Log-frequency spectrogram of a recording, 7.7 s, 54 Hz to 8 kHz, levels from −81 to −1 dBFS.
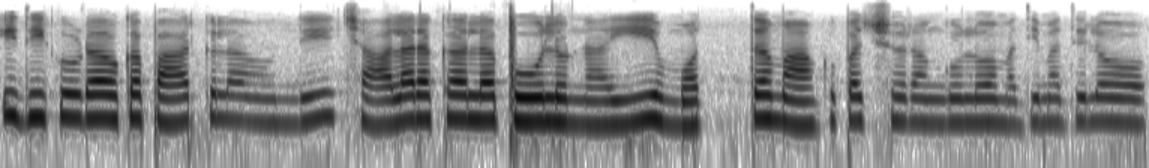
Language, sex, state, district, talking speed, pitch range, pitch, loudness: Telugu, female, Andhra Pradesh, Visakhapatnam, 125 wpm, 215-235 Hz, 220 Hz, -16 LUFS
